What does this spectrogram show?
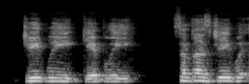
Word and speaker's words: Ghibli: So yeah, Miyazaki himself pronounces it as uh as Gibli. The Italian word would be pronounced Gibli.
